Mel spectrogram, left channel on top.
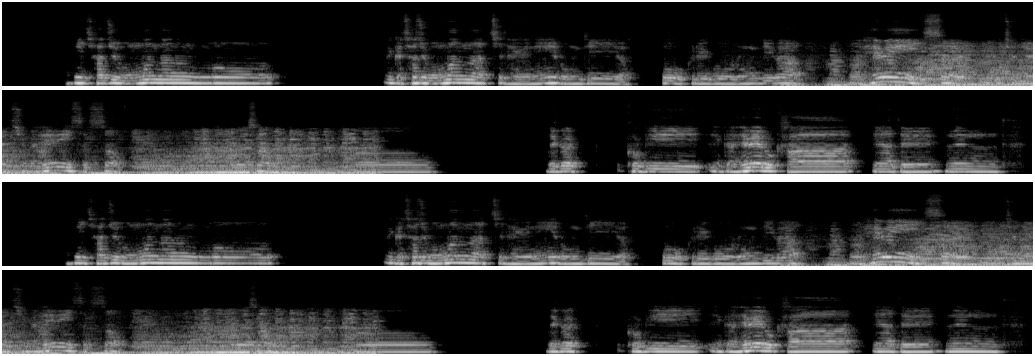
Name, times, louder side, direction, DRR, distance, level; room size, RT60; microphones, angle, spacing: voice 1, 0.7-2.7 3.8-6.3 6.6-8.0 8.5-11.5 12.6-13.2 13.8-14.6 15.8-16.1 16.6-20.3, equal, 75° left, 6.7 m, -21 dB
sound 1, 7.2-7.3 7.7-14.1, equal, 30° left, 4.2 m, -22 dB
12.0 x 7.0 x 2.6 m
head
